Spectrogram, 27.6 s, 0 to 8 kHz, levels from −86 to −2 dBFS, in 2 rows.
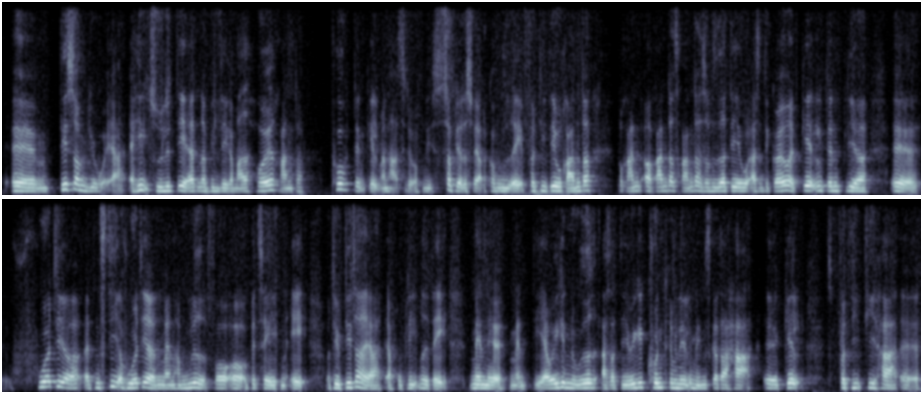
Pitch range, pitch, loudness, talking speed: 160-185 Hz, 170 Hz, -19 LUFS, 225 wpm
